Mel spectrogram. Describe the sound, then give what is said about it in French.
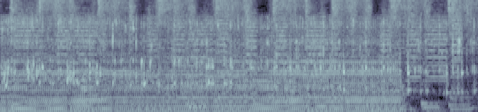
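Hot water runs from a tap over an espresso cup to warm it before brewing, a steady rushing pour for about four seconds that then cuts off, with a tonal background beneath. “Mettez la tasse sous l'eau chaude.”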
